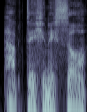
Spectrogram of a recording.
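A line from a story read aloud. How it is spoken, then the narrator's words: Hissing. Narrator (German): zischte er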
